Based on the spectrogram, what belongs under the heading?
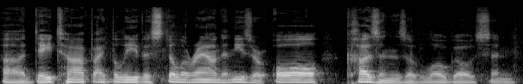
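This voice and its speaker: An older man in his sixties, speaking as a guest on a recovery talk show. His voice sits low, and he talks in a halting way, full of fillers and false starts. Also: flat delivery, darkish tone. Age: 60s. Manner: halting, many fillers and restarts. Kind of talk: casual conversation.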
